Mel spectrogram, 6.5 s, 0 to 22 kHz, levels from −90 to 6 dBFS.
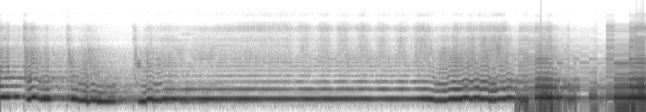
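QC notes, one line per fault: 5.15–6.46 s, robotic sound from repeated short buffers: a rigid metallic 100 Hz buzz, likely from a 10 ms chunk looping over most of the stretch.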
